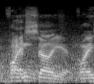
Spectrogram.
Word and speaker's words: Visalia: So you drives all the way up to the Bay Area, Yes, and then you return to Visalia, right? right. Am I saying it correctly? Visalia.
